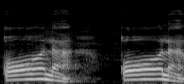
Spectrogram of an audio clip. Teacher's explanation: Jadi di sini dapat kita perhatikan bahwa dua sisi yang bertemu di sini adalah pangkal lisan bertemu dengan langit-langit lunak. Jadi pangkal lidah kita menyentuh daging lunak yang ada di langit-langit belakang. Dari sinilah keluarnya huruf qaf Ini dapat kita rasakan ketika kita mengucapkan huruf qaf tersebut. · pangkal lidah ibu-ibu naik ke atas ya, menyentuh daging lunak yang berada di langit-langit ya, langit-langit paling belakang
